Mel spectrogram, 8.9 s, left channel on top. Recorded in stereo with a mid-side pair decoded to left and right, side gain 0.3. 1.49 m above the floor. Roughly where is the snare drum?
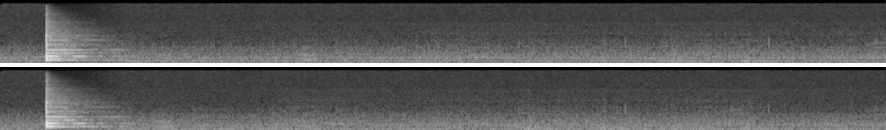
Ahead.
